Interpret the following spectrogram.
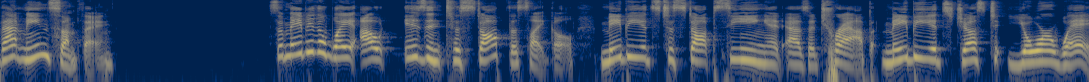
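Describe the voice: A woman's cartoonish character voice, fairly high and fairly bright, with lively intonation at a slow pace on a very clean recording with a silent background.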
